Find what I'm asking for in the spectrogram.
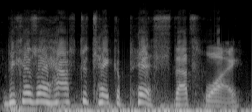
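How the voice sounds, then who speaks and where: A woman's voice: a little high, sing-song, normal speed, darkish tone, a little hiss or hum, rough recording. A woman off to the side of a game stream, giving short, dry replies.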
